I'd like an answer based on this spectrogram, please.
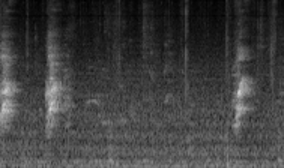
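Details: Small toy poodle yipping: two quick high barks close together, a pause of over two seconds with faint soft sounds, then one more bright yap near the end.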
